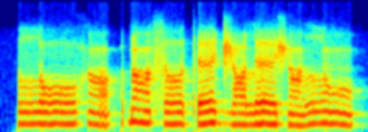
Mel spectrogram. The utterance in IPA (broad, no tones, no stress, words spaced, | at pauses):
lːɔːxɑ̃ | ɗɑ̃sʌː tʼɛ d͡ʒɑlɛʃɑ̃ lːɔ̃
